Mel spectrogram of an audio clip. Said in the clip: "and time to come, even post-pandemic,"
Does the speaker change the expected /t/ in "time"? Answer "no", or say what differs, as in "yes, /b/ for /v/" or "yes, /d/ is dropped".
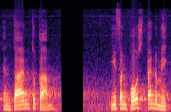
no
